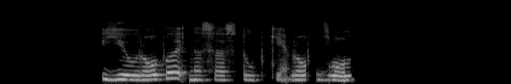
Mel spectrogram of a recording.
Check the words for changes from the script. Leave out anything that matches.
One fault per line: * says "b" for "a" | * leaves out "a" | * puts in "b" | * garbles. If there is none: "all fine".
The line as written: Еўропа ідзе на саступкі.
* leaves out "ідзе"
* garbles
